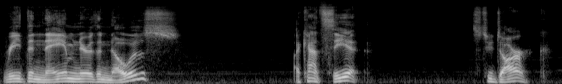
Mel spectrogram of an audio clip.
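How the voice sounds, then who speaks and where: Excitable Irish man streaming a game. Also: mid-range voice, slow pace, no room sound, faint music behind. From Ireland. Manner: excitable, swears freely, talks to chat. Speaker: livestream gamer. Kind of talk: casual live gameplay chat.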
